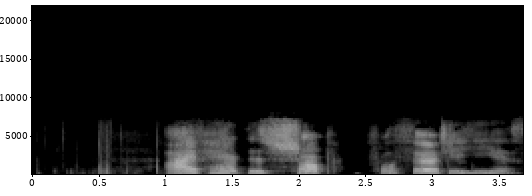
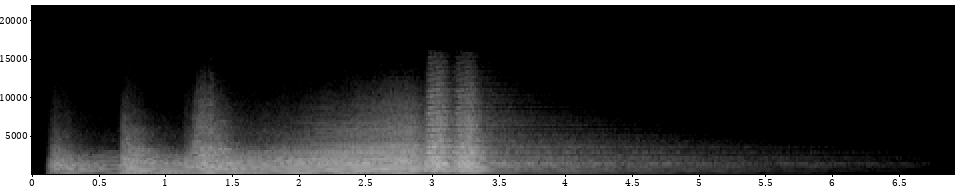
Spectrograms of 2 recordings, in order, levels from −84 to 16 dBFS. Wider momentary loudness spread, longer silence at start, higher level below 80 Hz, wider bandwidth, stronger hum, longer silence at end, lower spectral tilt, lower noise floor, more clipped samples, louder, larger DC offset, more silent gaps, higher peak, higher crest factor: second, 15 LU vs 22 LU; first, 0.55 s vs 0.1 s; first, -72 dBFS vs -80 dBFS; second, 7.6 kHz vs 15.5 kHz; neither; second, 0.05 s vs 2.55 s; first, -2 dB/octave vs 1 dB/octave; second, -54 dBFS vs -74 dBFS; neither; about the same, -21 LUFS vs -19 LUFS; neither; neither; about the same, -2 dBFS vs -2 dBFS; about the same, 22 dB vs 20 dB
